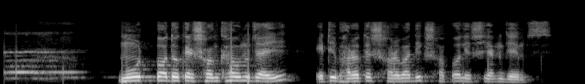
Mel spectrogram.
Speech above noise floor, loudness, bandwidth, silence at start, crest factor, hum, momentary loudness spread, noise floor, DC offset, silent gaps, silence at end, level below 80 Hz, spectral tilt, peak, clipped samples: 22 dB; -17 LUFS; 7.8 kHz; 0.05 s; 16 dB; none; 17 LU; -37 dBFS; under 0.1%; none; 0.4 s; -52 dBFS; -6 dB/octave; -2 dBFS; under 0.1%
